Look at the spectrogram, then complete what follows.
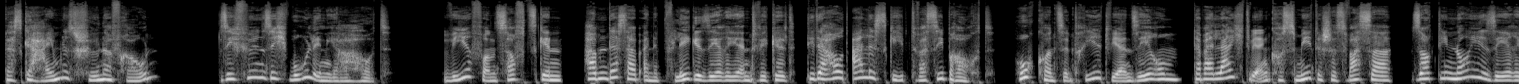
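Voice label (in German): advert, Sanft; Softskin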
